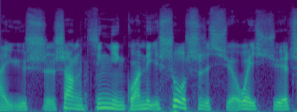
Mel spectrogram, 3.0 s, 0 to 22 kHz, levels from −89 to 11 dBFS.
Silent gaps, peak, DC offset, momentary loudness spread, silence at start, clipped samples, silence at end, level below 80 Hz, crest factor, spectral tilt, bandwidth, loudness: none; -8 dBFS; under 0.1%; 6 LU; 0 s; under 0.1%; 0 s; -48 dBFS; 16 dB; -6 dB/octave; 16 kHz; -25 LUFS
